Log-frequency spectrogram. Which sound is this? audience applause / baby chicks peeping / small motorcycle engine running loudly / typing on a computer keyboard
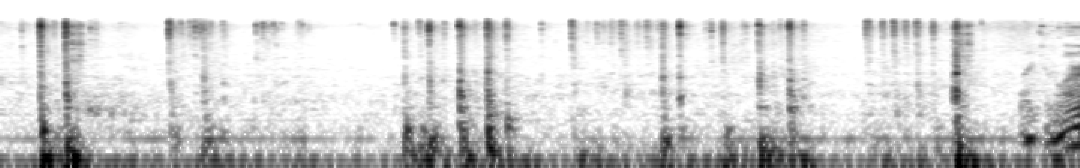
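typing on a computer keyboard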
